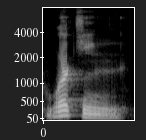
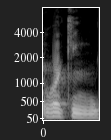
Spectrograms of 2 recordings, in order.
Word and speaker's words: working: There's no g sound. It's the sound working. Now sometimes when you see ing, you hear workin. That's also correct pronunciation. You can say working or workin with the N sound.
